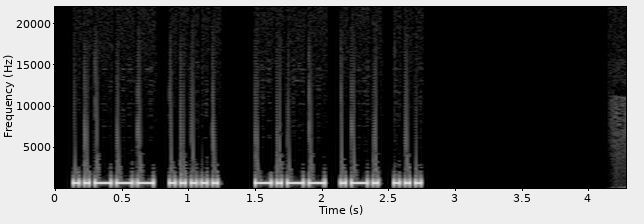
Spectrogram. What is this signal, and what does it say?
Morse code, heard as a keyed tone, about 36 wpm, 700 Hz. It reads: 25 YRS
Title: Speed-Racing Common QSO Phrases - 30wpm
